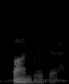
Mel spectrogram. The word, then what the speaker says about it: Svanrige: Svanrige. Okay, that's how it's pronounced, and that's who would become king otherwise.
